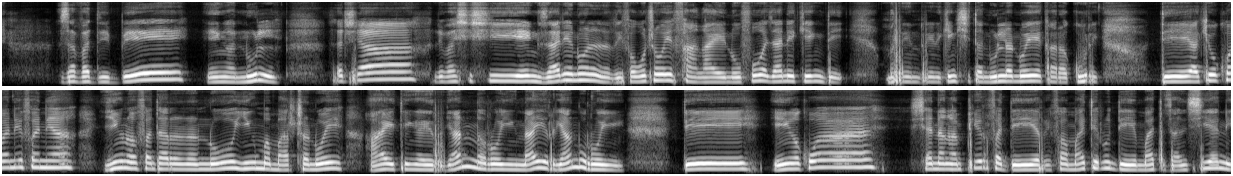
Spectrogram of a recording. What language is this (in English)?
Southern Betsimisaraka Malagasy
